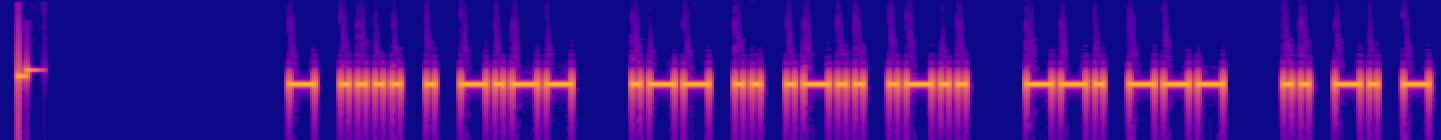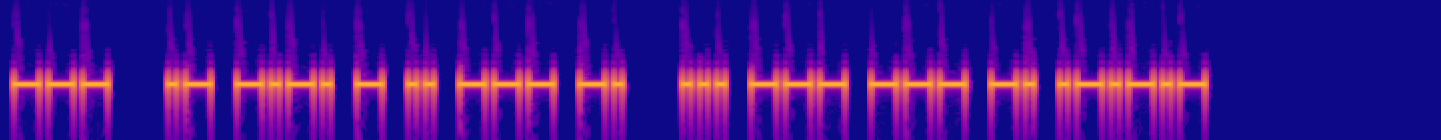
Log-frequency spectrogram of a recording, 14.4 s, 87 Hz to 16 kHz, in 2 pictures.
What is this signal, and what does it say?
Morse code, heard as a keyed tone, about 27 wpm, 700 Hz. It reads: THEY WILL GO INTO ACTION SOON.
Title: Sentences from Top 1000 Words - Review Part 4 - 28wpm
